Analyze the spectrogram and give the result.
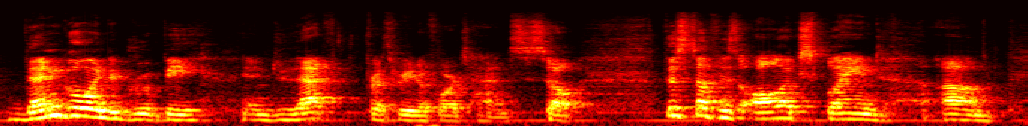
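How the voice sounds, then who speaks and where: A man's voice: a little high, sing-song, moderate pace. Slightly breathless male fitness instructor. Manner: casual, demonstrating moves with many ums. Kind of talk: workout demonstration. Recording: echoey room, distant mic.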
